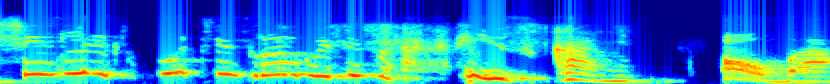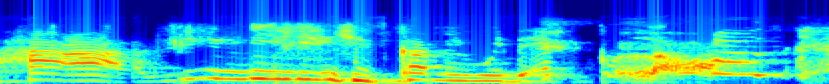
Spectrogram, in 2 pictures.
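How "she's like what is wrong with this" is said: put-on very high, terrified, frightened voice. Retelling a woman's reaction to a man in a lion mask: imitating a terrified woman. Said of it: "She was terrified".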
